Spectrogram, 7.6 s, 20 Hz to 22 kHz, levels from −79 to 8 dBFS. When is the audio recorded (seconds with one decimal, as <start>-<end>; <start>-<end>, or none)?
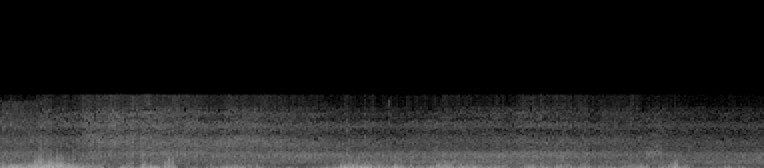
0.0-0.6; 1.5-5.3; 6.0-7.6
